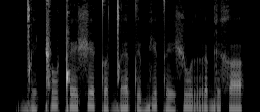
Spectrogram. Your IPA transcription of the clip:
ɡ͡ǀ e˨ ǁ u˥ ǃ e˦ ʃ e˥ t̪ ə˨ ɡ͡ǀ ɛ˦ t ɪ˩ bʲ e˥ t̪ e˩ ʃ u˦ r ə˥ ɡ ɪ˥ x ɐ˥

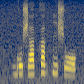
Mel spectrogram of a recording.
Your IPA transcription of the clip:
ɡ o˨ ʃ a˨˦ k a˦ k͡p i˦˨ ʃ o˨

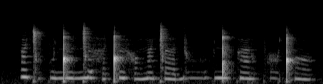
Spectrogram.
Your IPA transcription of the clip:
ɐ̃ ǀ ṳ p u ŋ͡ǃ ə̃ː ŋ͡ǀ ə h ɐ ǃ ə̃ h ɔ ŋ ɐ̃ ǀ ɐː d ṳ | ŋ͡ǃ ṳ k ɐ̃ ɾ ɔ̤ pʰ ɔ̤ ǃʰ ɔ̃

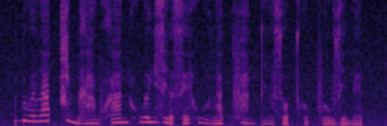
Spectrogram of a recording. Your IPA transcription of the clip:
ɗ u˧ ə̯ l a˦˥ t̚ t͡ɕ i˧˩ m ɣ a̤˨˩ w x a˧ n h w ə˧ j z ḭ˧˨ ə̯ s ḛ˧˥ h w o̤˨˩ l a˦˥ t̚ f a̤˨˩ n t̪ i̤˨˩ ə̯ s o̰˧˨ t̪ʰ o˨˩ p̚ f o˧˩ w z ḭ˧˨ n ɛ˨˩ p̚

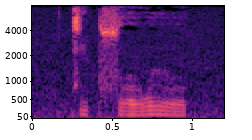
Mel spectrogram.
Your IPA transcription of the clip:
c i p sʷ ɤ u̯ w ɯ u̯

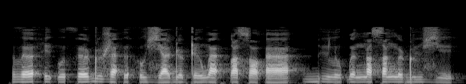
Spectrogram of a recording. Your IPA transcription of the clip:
ð ɐ h ɪ ʔ ʊ θ œ ɖ y ʐ a ʔ ə h ʊ ʑ a ɖ œ ʈ ə w a ʔ ɗ ə sˤ œ ʔ a | ɡ͡b y l ʊ ɓ ɐ ŋ ə sˤ ə ŋ œ ɖ y ʑ ɪ

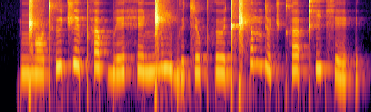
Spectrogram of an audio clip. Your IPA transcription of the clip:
ŋ͡ǁ ɔ˩ tʰ ɨː˥ t͡ʃ e˥ pʰ ɐ˥˩ p b e˩˥ h e˧ ŋ͡ǁ i˥˩ b ɨ˩ t͡s ɵ˧ pʰ ɵː˧ d ǁʰ ə˥ m d ɵː˩ t͡ʃ kʰ ɐː˥ ʔ kʰ i˥ ʔ x e˩ ʔ

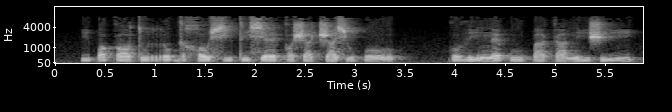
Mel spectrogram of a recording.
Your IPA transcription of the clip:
i p ɒ k ɒ t u r o ɡ ə χ o ɕ i t i ɕ ɛ ɡ ɒ ʃ a t͡ʃ a ɕ u p o | k o ð i n ɛ p u p a k a n i ʃ i

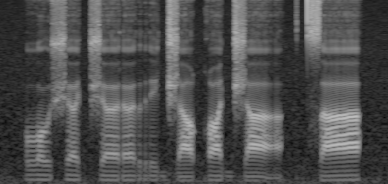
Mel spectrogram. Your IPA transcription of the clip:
lˠ u ʃ ɜ t͡ʃ ɜ ɾ ɜ r i d͡ʒ a qʷ a d͡ʒ a | t͡s a

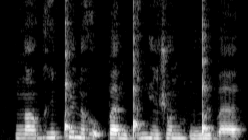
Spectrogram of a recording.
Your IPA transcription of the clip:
ŋ ã˨ ʊ̯ ɡʱ ĩ˦ ǃ y˦ n ə̃˨ ɦ o̰˨ p æ˦˨ ŋ ɡ͡ǃ i˦ ŋ j ĩ˨ ʃ õ˦ n ʎ o̰˨ n ŋ͡ǃ y˨ b æ˨

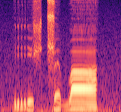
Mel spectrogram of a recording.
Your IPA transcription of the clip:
rʲ e ʃ ʈ͡ʂ ɛ b a

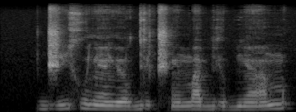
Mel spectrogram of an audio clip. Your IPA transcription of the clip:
d͡ʒ i x u lʲ ã lʲ ɔ l ɡʲ ʊ t͡ʃʼ ẽ m a bʲ ʊ bʲ ã m

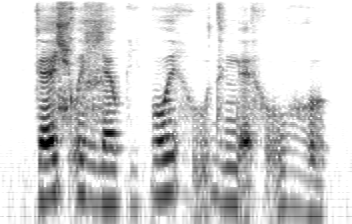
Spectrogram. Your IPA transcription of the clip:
k ɛ ɕ o̰ ɪ̯ ɮ ɛ ʊ̯ k i̤ ɠ o ɪ̯ h ṵ d ɛ̤ ŋ ɛ̰ h o̰ w ɔ̤ ʊ̯

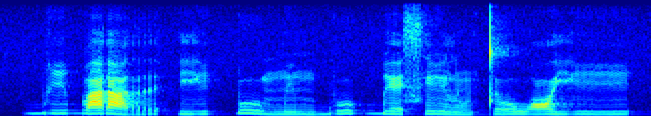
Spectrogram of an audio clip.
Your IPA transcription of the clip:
b iː˦ b a˦ ɾ a˨ r | j i˨ k͡p u˦˨ m ĩ˨ m b uː˦ ɡ͡b e˦˨ s ĩ˦˨ l ũ˨ t ʊ˦ w ɔ˦ j iː˦

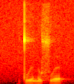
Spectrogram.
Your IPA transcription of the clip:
tʷ ɪ n ə sʷ ɛ

